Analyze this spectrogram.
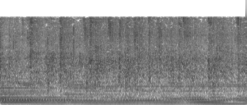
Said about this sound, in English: Increase that clap offering for me. Increase that clap offering because you will smile. Increase that clap offering because this is a tailor-made message for you. Increase that clap offering because God is in your vicinity.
